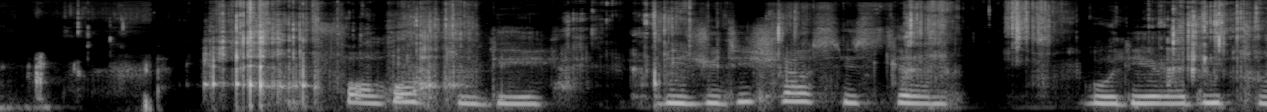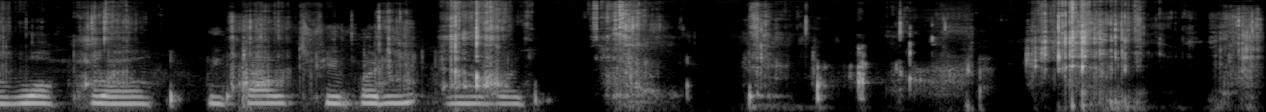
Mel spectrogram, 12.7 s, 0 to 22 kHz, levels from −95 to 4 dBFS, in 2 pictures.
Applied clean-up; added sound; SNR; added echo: neural mask model Resemble Enhance denoiser.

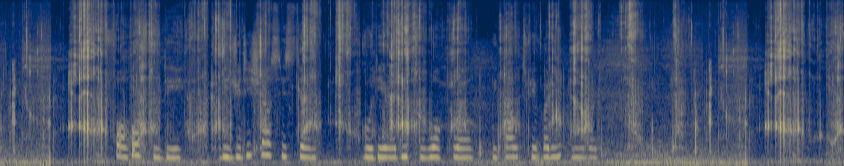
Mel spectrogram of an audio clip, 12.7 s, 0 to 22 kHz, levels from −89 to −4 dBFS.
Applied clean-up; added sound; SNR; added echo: none; Chewing, mastication; -4 dB; none.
